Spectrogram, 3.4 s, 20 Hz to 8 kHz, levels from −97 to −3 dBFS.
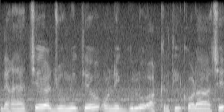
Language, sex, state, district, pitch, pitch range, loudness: Bengali, male, West Bengal, Kolkata, 160 Hz, 155-180 Hz, -14 LUFS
